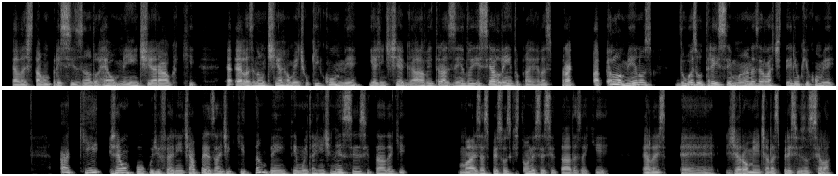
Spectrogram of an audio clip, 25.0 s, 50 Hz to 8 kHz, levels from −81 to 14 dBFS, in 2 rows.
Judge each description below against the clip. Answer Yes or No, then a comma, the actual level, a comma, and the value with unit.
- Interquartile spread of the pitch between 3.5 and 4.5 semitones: No, average, 5.0 semitones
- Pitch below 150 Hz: Yes, medium, 140 Hz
